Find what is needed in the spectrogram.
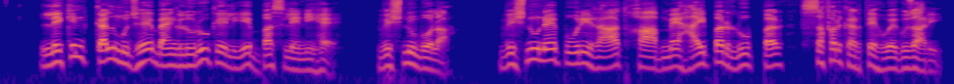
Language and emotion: Urdu, neutral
